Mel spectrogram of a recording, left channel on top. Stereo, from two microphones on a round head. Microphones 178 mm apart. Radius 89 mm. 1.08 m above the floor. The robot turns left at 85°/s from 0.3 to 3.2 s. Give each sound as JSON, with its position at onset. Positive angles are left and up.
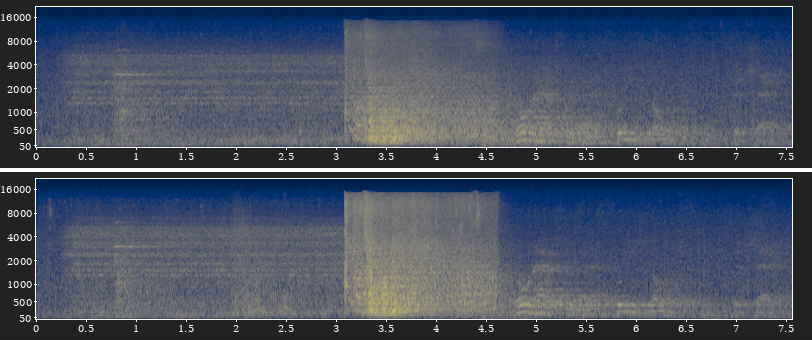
{"t": 0.8, "sound": "a piano", "side_deg": -40, "distance_m": 6.0}
{"t": 3.1, "sound": "a splash", "side_deg": -45, "distance_m": 0.8}
{"t": 4.8, "sound": "a man speaking", "side_deg": 15, "distance_m": 1.1}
